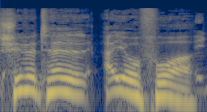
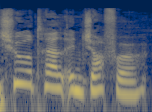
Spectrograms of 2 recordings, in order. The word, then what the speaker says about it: Chiwetel Ejiofor: Chiwetel Ejiofor, jetzt musst du dich nicht blamieren. – Chiwetel Ejiofor, also so sage ich's.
